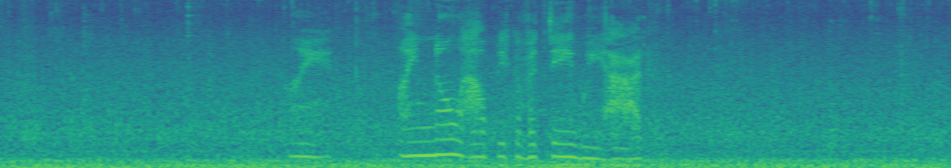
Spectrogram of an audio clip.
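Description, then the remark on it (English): A steady, even hiss of rain with a crackling fire fills the background throughout, with a soft voice speaking briefly over it midway. “Let's just relax and listen to the sound of the rain and the crackling fire.”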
